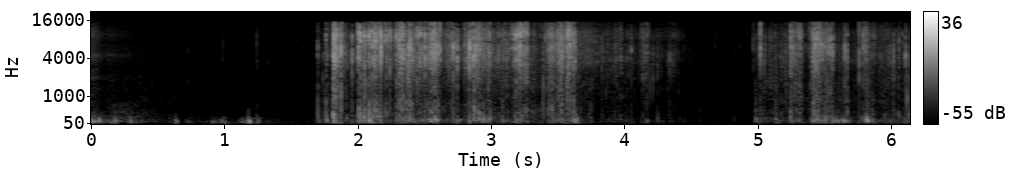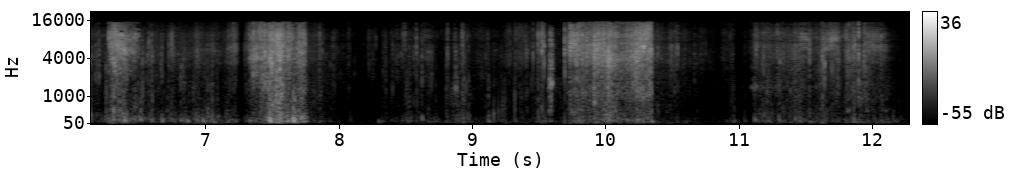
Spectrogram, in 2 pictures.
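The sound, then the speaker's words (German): Paper being torn and crinkled as a Christmas gift, a digital luggage scale, is unwrapped, in several loud bursts of ripping and rustling separated by short pauses, with faint low thumps at the start and no talking. “Hast du es schon entdecken können, was, was ich dir Feines geschenkt habe?”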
